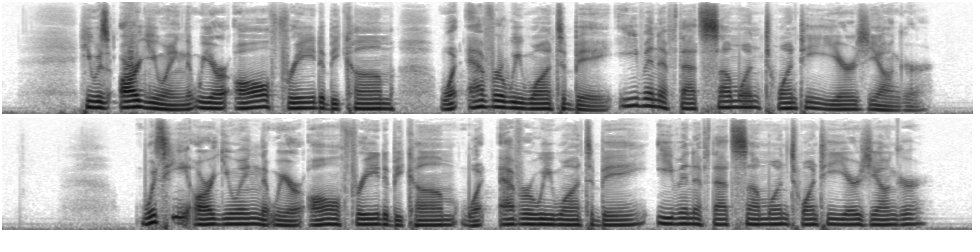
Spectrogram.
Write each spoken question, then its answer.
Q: Was he arguing that we are all free to become whatever we want to be, even if that's someone 20 years younger?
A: Yes, he was arguing that we are all free to become whatever we want to be, even if that's someone 20 years younger.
